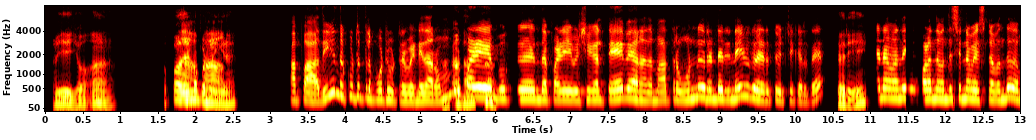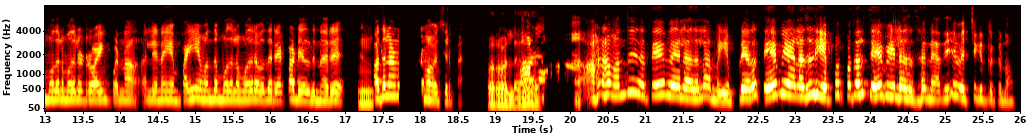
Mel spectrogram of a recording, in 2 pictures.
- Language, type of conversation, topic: Tamil, podcast, வீட்டுக் குப்பையை நீங்கள் எப்படி குறைக்கிறீர்கள்?
- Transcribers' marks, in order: in English: "ட்ராயிங்"; in English: "ரெக்கார்ட்"; drawn out: "ஆனா"; chuckle; laughing while speaking: "தேவையே இல்லாதது எப்போ பாத்தாலும் தேவையில்லாதது தானே, அத ஏன் வச்சுக்கிட்டு இருக்கணும்?"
